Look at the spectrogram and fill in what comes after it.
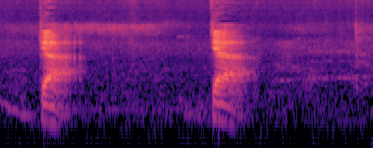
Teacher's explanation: Tengah lidah lalu menyentuh langit-langit atas. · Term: huruf ja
